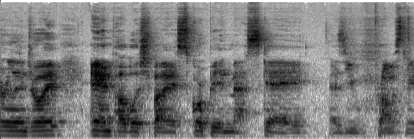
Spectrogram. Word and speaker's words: Scorpion Masqué: Ghost Stories I really enjoy, and published by Scorpion Masqué, as you promised me it's pronounced.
